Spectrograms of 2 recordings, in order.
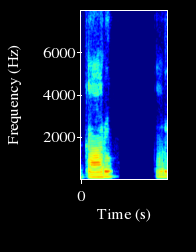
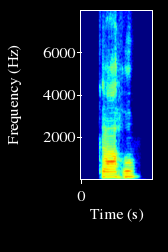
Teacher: São produzidos diferentemente, né? O caro aqui com a língua nos alvéolos e o rato já com a glote. São pronúncias distintas, tá?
